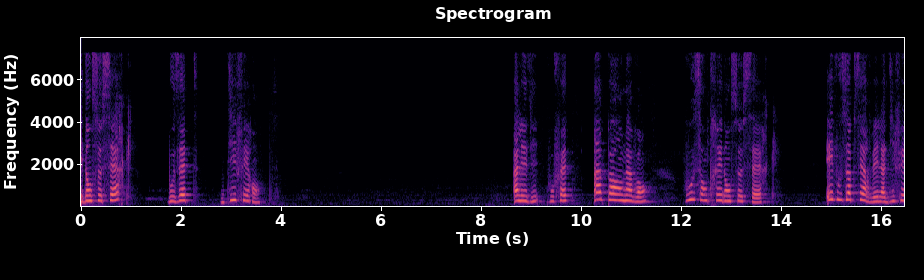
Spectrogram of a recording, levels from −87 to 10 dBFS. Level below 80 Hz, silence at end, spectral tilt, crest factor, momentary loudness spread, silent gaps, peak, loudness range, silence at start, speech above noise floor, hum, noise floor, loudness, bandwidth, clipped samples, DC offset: -72 dBFS; 0 s; -5.5 dB/octave; 22 dB; 12 LU; none; -8 dBFS; 8 LU; 0 s; 48 dB; none; -74 dBFS; -27 LUFS; 7.6 kHz; under 0.1%; under 0.1%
